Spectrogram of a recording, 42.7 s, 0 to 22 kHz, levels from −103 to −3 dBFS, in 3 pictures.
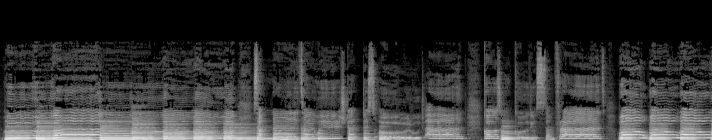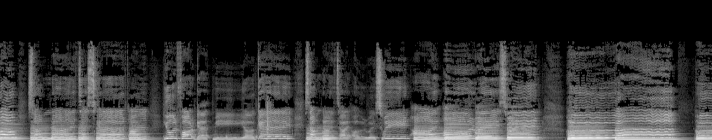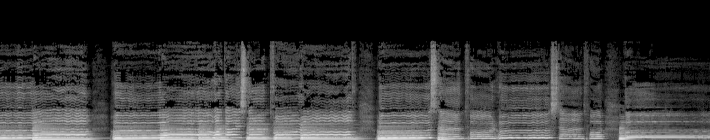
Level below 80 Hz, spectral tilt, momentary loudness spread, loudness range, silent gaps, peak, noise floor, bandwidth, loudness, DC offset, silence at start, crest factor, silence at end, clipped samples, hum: -66 dBFS; -7 dB/octave; 16 LU; 11 LU; none; -2 dBFS; -53 dBFS; 15 kHz; -20 LUFS; under 0.1%; 0.1 s; 18 dB; 0 s; under 0.1%; none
